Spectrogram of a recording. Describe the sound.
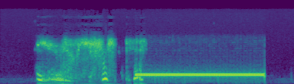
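A steady, even telephone tone holds for about two seconds while a call is placed to reach a voicemail, following a short burst of voice.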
